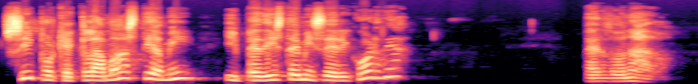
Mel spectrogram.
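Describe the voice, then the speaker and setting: A preacher voicing a powerful master in a parable who speaks gravely to his servant. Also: sits high, very animated, a little slow, warm tone, exaggerated voice. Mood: stern.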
